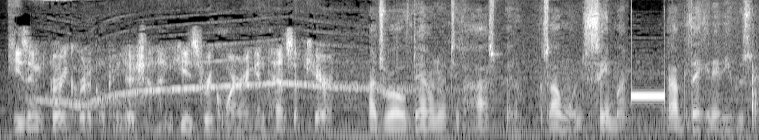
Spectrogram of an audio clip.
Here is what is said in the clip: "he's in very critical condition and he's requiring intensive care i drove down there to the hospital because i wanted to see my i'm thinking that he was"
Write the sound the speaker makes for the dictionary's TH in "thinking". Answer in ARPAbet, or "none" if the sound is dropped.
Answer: TH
